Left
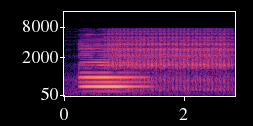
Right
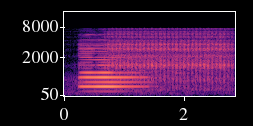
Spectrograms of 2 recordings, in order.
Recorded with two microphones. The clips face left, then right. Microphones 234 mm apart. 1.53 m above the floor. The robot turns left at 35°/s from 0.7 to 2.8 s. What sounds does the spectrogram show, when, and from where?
0.2 s a violin: 25° right (ahead or behind), 1.3 m; by 1.4 s centre (ahead or behind), 1.3 m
